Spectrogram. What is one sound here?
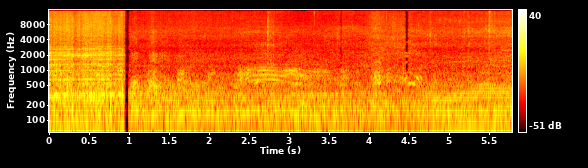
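Motorcycle engines idle nearby.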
